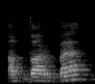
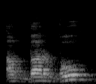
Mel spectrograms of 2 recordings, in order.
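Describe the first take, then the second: First: The word ends with an a vowel. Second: The word ends with a u vowel. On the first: "You don't say a, u, e" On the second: "You don't say a, u, e"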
